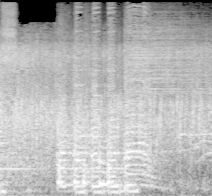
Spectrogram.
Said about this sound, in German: Ah, das ist immer schon so schön, wenn man schon mit so einem, mit so einem riesen Applaus anfängt, ne?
